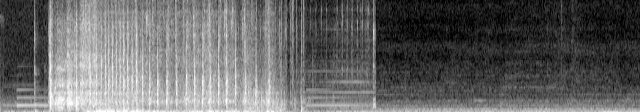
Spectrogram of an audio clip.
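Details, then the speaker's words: Engine fighting to start after typhoon manifold install: fast rough knocking, three or four hits a second, then dies; borescope found a foreign object, apparently a bolt dropped in the cylinder, piston nicked. "well I told you guys I was gonna go do the borescope and I did and I found some stuff in the cylinder and you know it I really did not like what I saw"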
